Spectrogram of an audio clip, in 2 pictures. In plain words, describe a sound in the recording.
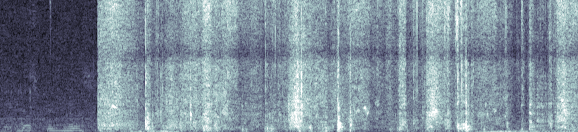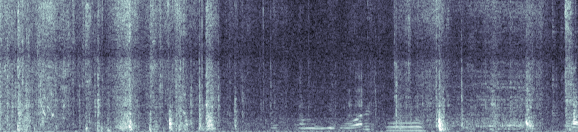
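Footsteps thud on a wooden dock.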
